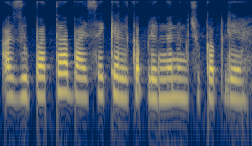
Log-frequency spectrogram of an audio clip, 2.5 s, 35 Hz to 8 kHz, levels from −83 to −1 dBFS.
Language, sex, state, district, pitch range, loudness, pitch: Wancho, female, Arunachal Pradesh, Longding, 210-225 Hz, -17 LUFS, 215 Hz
